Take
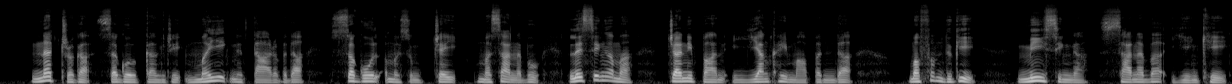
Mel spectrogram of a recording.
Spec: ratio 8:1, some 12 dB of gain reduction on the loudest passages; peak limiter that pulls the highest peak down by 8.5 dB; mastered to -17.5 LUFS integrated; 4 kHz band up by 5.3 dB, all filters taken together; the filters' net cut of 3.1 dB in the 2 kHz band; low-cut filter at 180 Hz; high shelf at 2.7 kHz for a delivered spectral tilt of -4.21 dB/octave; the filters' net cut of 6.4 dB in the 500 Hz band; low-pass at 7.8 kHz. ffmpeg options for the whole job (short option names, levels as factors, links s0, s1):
-af "highpass=180,lowpass=7800,equalizer=f=500:t=o:g=-8,equalizer=f=2000:t=o:g=-7,highshelf=f=2700:g=5.5,equalizer=f=4000:t=o:g=5,acompressor=threshold=0.0282:ratio=8,volume=11.2,alimiter=limit=0.562:level=0:latency=1"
